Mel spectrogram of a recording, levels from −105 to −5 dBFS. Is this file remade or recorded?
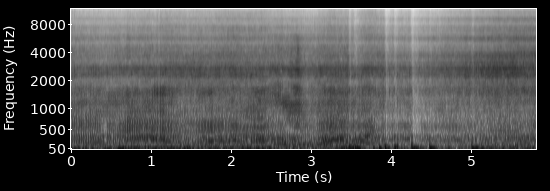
remade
